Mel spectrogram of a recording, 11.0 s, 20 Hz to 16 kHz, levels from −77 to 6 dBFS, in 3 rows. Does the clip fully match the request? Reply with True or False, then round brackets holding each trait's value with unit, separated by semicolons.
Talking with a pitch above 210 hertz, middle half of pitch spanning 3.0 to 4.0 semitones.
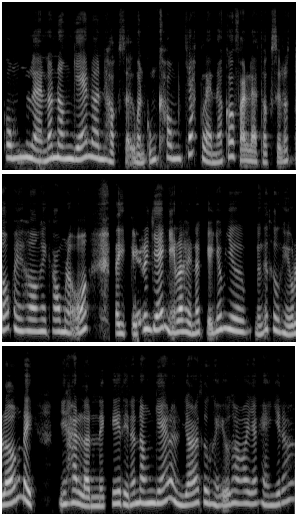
True (255 Hz; 3.7 semitones)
